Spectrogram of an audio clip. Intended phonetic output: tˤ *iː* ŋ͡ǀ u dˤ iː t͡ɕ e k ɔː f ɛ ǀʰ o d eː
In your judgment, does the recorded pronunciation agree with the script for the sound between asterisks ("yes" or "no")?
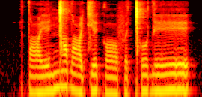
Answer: no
